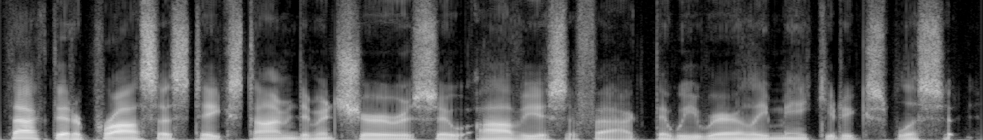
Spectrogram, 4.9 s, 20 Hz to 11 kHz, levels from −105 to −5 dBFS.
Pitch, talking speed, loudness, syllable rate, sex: 90 Hz, 245 wpm, -21 LUFS, 6.1 syllables/s, male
